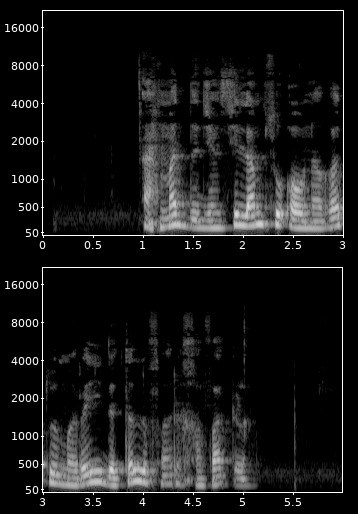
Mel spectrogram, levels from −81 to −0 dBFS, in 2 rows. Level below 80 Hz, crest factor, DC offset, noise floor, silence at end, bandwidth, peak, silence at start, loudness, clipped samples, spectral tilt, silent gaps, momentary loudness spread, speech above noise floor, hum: -72 dBFS; 18 dB; under 0.1%; -67 dBFS; 0.9 s; 10 kHz; -8 dBFS; 1 s; -25 LUFS; under 0.1%; -7.5 dB/octave; none; 14 LU; 43 dB; none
